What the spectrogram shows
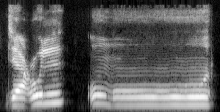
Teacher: लंबा करते हुए रॉ को मोटा पढ़ते हुए ही स्टॉप करेंगे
